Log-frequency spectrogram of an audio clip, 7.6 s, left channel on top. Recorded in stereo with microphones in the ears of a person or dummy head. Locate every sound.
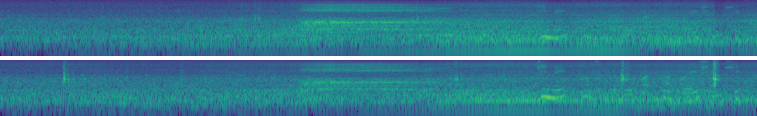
3.0 s breathing: 25° left (ahead or behind)
5.4 s a woman speaking: 40° right (ahead or behind)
